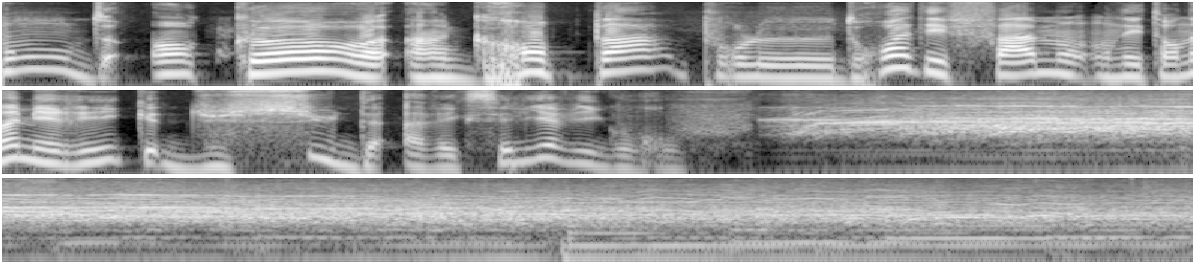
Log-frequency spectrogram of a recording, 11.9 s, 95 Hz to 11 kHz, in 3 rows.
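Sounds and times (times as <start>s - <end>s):
speech: 0.0s - 6.4s
thousands of people in Argentina cheering after vote legalizing abortion: 6.5s - 11.9s.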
